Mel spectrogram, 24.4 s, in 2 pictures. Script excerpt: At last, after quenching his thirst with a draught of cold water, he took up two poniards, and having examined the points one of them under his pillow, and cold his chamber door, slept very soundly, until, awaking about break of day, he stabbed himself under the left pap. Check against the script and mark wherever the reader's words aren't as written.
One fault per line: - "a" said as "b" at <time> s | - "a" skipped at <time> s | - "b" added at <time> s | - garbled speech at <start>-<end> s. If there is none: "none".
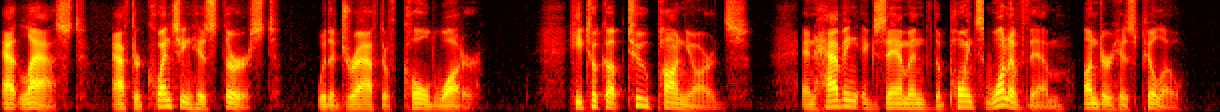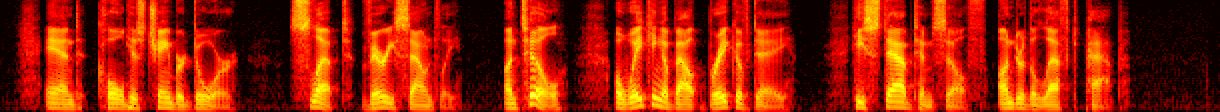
none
